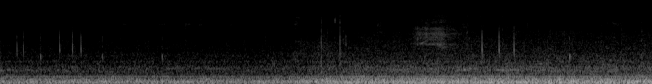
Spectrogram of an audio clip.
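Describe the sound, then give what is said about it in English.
Race car engines run in a steady, deep rumble with a constant low hum, growing slightly louder halfway through, with no voices and no distinct revving, as the cars are lined back up for a five-to-go overtime finish. “We're going to have a 5 to go overtime. The engines are running.”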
